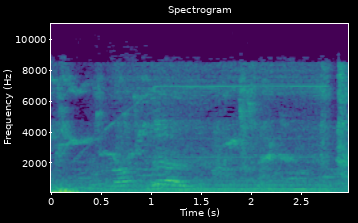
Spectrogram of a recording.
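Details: Yamaha X-Ride fuel-injected scooter after its fuel pump IC was checked; a click at key-on, then a steady low hum for about two seconds as the fuel pump primes: normal fuel pump priming hum.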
